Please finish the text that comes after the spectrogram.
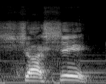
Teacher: Sonido como el de la sh en Chile. Este es un sonido sordo.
